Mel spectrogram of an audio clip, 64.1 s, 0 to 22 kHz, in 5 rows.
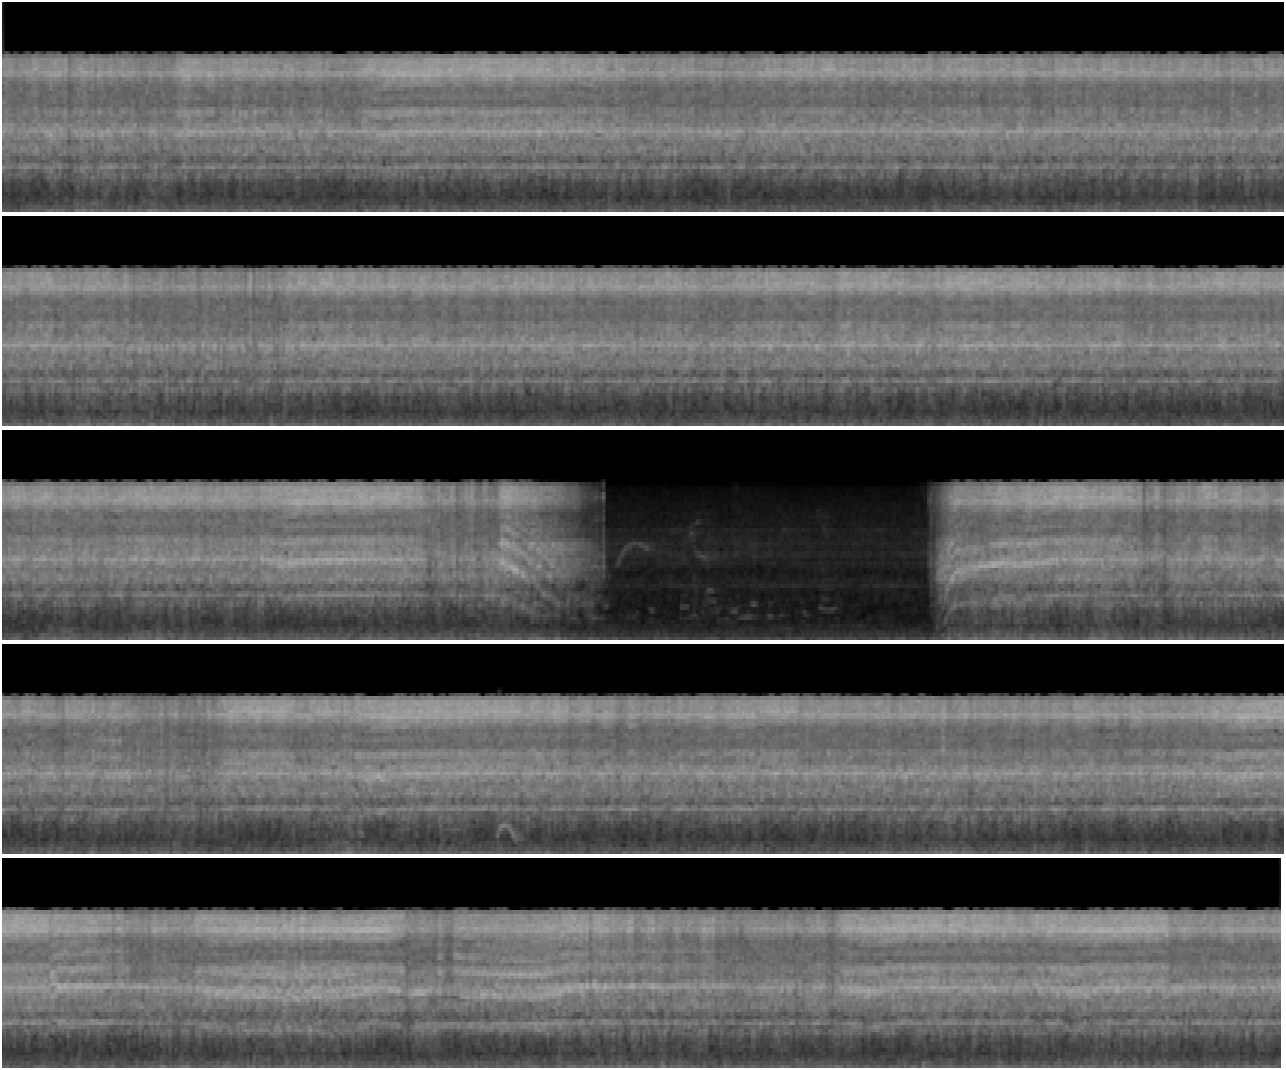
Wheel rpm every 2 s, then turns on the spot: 230, 230, 230, 230, 230, 230, 230, 230, 240, 230, 230, 230, 230, 230, 230, 130, 0, 40, 220, 230, 230, 230, 230, 240, 230, 230, 230, 210, 220, 230, 230, 230.
none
